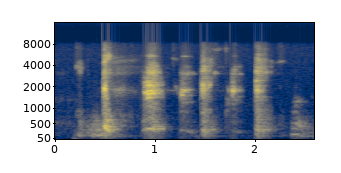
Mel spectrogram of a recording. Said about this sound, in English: You're going to have to excuse me one sec while I cough.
